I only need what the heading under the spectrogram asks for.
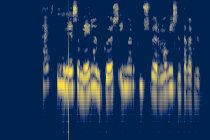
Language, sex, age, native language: Icelandic, female, 30-39, Icelandic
